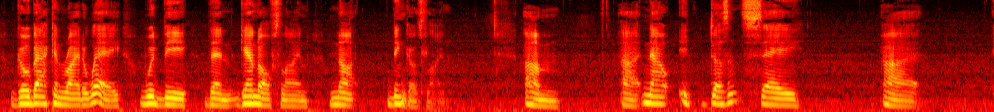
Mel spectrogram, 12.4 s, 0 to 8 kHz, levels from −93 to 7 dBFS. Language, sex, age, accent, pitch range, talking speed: English, male, 30-49, American, 115-140 Hz, 95 wpm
